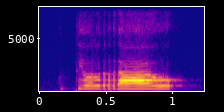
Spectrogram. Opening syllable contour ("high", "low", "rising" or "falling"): high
